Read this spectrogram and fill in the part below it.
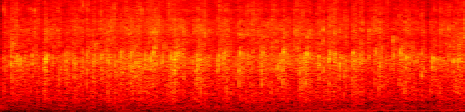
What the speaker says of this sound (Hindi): इनका हम सब मिलकर जोरदार ताली से स्वागत करिए अपने गार्जियन से।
